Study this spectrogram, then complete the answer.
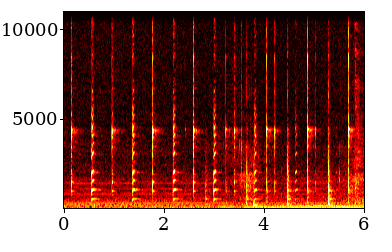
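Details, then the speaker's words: Older-car bimetallic indicator flasher unit: crisp even clicks a little over one per second, each with a faint second tick as the strip lifts off; normal clicking. "It's very bistable, and so as it flies back and makes the contact, you actually hear a click, and you hear a slightly different sound as it lifts off, but the general effect is click, click, click."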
